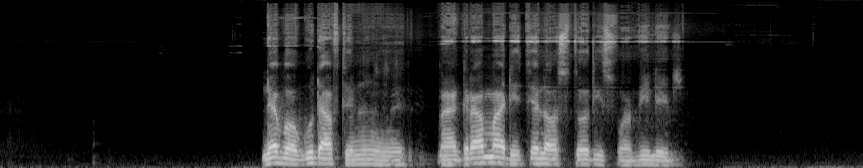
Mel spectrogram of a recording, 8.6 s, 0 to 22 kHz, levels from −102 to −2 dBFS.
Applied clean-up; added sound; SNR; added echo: neural mask model DeepFilterNet 3.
